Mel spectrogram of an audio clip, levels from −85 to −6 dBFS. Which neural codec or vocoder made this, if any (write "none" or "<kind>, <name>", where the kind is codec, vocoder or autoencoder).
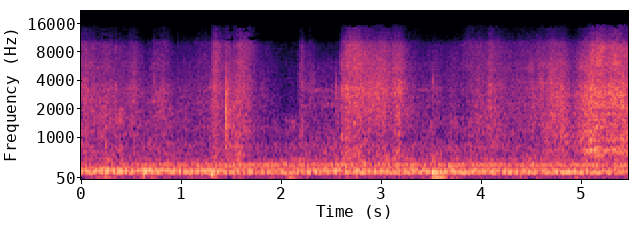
none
